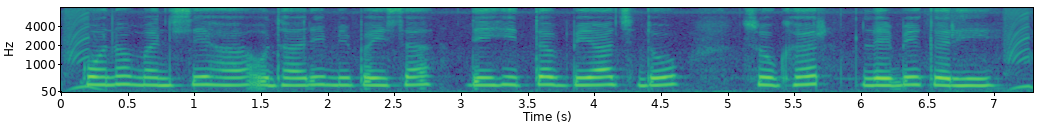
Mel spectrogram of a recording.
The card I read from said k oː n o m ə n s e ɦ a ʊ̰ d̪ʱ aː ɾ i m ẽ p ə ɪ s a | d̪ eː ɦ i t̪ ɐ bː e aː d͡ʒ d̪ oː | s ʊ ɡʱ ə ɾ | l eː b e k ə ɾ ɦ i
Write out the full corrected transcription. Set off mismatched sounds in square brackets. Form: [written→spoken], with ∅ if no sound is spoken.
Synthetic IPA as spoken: k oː n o m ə n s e ɦ a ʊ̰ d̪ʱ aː ɾ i m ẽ p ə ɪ s a | d̪ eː ɦ i t̪ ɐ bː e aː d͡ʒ d̪ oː | s ʊ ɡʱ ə ɾ | l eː b e k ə ɾ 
